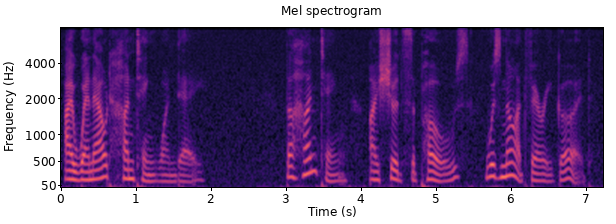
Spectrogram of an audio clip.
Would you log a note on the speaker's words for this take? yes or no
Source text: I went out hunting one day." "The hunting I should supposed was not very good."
yes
